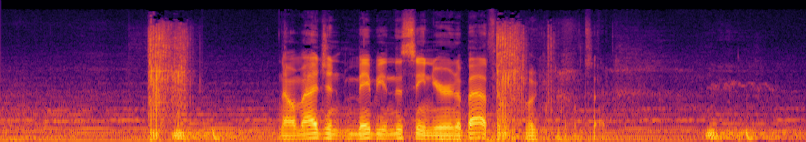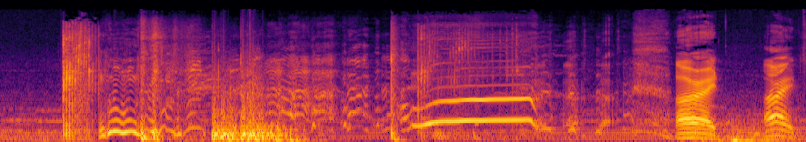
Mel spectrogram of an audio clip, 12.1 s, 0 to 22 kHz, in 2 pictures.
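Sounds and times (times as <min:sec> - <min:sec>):
comical fart sound effects: 0:01.1 - 0:01.6, 0:06.5 - 0:06.9
speech: 0:02.1 - 0:04.7, 0:06.8 - 0:07.5, 0:11.1 - 0:12.0
laughter: 0:06.8 - 0:11.2.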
